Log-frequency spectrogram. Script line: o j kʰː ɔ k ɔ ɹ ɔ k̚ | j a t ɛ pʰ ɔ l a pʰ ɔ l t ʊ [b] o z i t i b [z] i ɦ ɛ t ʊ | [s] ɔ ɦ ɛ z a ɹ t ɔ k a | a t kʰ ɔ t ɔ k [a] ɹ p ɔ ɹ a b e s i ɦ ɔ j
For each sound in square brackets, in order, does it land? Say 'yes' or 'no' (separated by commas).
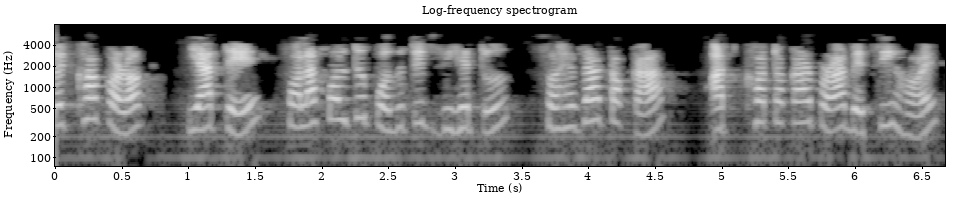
no, yes, yes, yes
